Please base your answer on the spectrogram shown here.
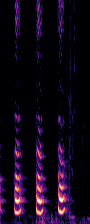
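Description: A hunter imitates a turkey hen yelp with his natural voice, making three close, loud, evenly spaced nasal yelps with short silent gaps between them.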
